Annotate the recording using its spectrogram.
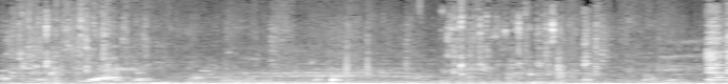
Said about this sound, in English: pours the murky greenish liquid into old used water bottles the family collects.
